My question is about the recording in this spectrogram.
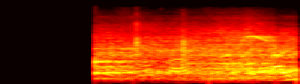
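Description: Silence, then about two-thirds of a second in the sound cuts in abruptly on voices in a large, echoing hall.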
